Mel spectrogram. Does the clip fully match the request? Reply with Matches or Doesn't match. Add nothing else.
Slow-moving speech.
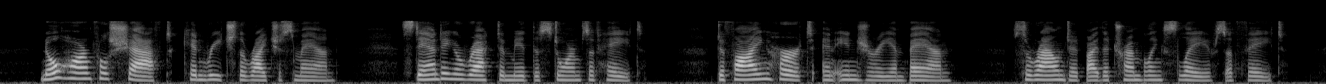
Matches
